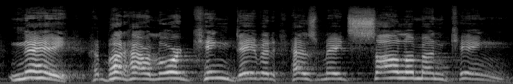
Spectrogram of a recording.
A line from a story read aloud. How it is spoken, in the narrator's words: Jonathan exclaims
